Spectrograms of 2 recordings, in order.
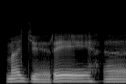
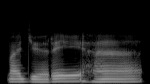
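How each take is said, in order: First: The vowel after r is tilted toward 'e'. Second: The vowel after r is tilted toward 'e'.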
